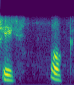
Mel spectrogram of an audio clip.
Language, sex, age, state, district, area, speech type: Punjabi, female, 18-30, Punjab, Fazilka, rural, conversation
